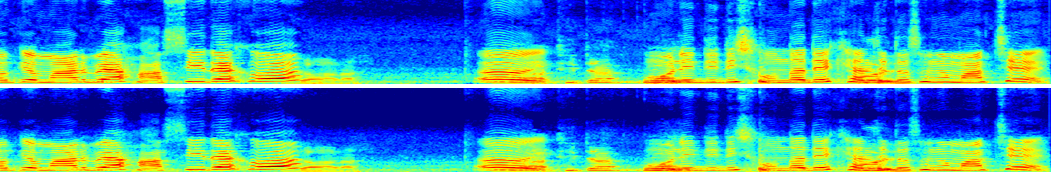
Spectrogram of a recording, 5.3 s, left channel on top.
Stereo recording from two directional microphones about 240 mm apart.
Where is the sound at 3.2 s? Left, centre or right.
Left.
